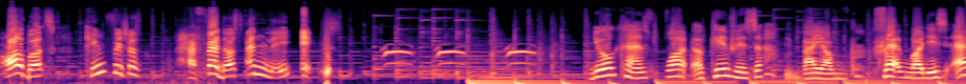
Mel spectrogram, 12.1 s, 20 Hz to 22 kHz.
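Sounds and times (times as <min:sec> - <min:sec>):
children's background music: 0:00.0 - 0:12.0
cartoon meow-like tones: 0:04.7 - 0:06.8.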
